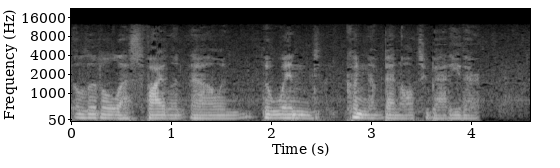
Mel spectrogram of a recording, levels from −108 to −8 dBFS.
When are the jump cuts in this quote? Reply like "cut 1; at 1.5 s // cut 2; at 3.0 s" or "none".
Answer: cut 1; at 1.9 s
